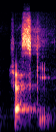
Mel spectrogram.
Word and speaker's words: Chesky: kalyanic no kalanic kalanic yeah and it's chesky chesky yes Ryan chesky of Airbnb okay difficult it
